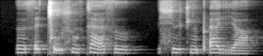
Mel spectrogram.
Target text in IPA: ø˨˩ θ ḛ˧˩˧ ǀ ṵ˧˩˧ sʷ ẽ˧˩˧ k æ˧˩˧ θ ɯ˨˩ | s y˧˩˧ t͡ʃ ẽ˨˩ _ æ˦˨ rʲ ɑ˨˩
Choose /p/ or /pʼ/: pʼ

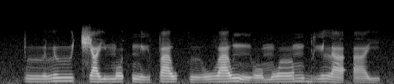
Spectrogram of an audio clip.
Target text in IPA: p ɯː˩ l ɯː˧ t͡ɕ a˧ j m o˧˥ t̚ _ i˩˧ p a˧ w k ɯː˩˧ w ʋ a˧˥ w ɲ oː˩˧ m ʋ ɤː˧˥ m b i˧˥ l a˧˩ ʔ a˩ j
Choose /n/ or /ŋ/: n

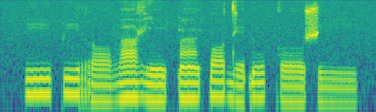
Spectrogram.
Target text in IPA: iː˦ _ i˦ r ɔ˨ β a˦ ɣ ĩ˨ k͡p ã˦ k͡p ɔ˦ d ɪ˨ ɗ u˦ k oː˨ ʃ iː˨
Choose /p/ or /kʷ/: p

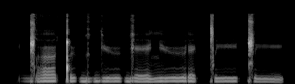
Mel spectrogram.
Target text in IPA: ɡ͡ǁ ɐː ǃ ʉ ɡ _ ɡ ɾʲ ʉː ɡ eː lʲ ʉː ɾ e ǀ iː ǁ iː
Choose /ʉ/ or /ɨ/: ʉ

